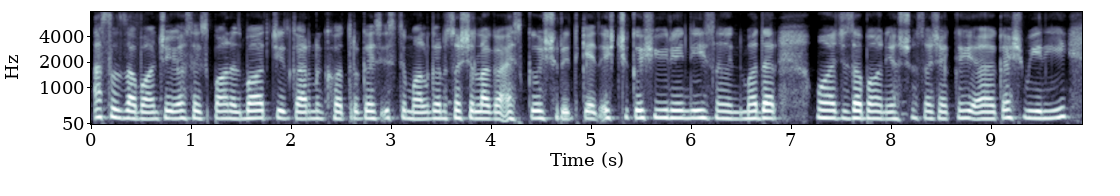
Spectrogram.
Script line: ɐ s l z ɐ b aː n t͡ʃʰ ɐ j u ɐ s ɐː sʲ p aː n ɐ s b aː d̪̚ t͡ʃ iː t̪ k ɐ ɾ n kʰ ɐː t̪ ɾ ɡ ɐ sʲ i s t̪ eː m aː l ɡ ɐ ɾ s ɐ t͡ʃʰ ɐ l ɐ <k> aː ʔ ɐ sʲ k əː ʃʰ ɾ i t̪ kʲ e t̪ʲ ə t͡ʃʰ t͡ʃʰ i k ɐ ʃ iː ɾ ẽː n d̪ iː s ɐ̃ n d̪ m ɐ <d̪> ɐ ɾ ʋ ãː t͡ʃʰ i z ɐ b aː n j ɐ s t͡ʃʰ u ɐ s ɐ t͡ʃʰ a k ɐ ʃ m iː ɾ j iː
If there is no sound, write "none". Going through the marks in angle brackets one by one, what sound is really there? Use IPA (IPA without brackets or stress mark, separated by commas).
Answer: ɡ, d̪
